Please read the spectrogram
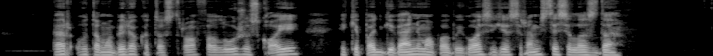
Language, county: Lithuanian, Vilnius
